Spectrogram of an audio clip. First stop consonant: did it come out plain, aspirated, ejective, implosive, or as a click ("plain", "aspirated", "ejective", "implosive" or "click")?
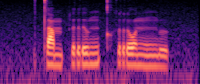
plain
